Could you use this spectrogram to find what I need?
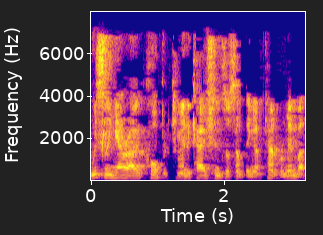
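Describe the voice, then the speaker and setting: With a New Zealand accent, a man speaks at a very fast pace in a monotone, flat intonation. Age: 60s. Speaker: TV producer, radio host and tribute band host. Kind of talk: podcast interview answer. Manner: casual, chatty.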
